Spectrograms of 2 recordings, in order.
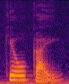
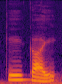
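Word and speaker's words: Kyōkai: His name, which comes down to us, is Kyokai. Some pronounce it as Keikai.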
